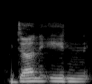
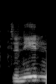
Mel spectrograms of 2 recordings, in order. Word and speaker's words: Dunedin: Dunedin, Edinburgh. And there's a lot of Scottish people that came here back in the day, so there's a lot of architecture. Dunedin is south of Christchurch, also on the east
